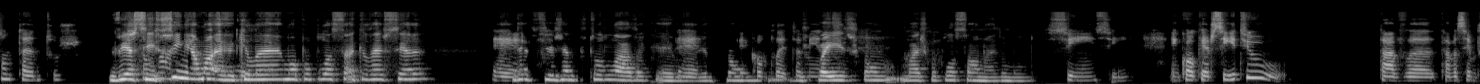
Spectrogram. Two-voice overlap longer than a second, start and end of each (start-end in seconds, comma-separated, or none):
6.7-8.4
